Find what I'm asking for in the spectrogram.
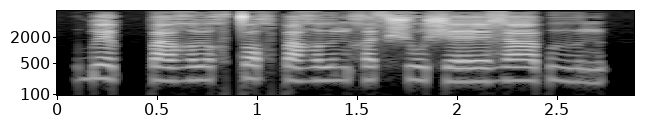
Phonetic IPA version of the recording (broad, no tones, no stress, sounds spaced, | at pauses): b ɛ pː a ɐ̯ ʁ ɯː χ t̪ ɔ χ p a ʁ ɯː n χ ɛ s ʃ o ʃ ɛː ɮ aː p ɯː n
